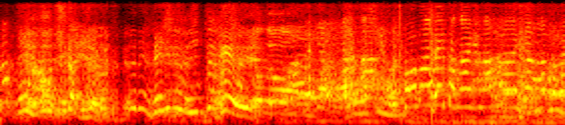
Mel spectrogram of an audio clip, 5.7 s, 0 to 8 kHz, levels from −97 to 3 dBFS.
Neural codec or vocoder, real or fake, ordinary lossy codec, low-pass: codec, 16 kHz in and 24 kHz out, 1 kbps, XY-Tokenizer; fake; Opus, 32 kbps; 7.2 kHz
